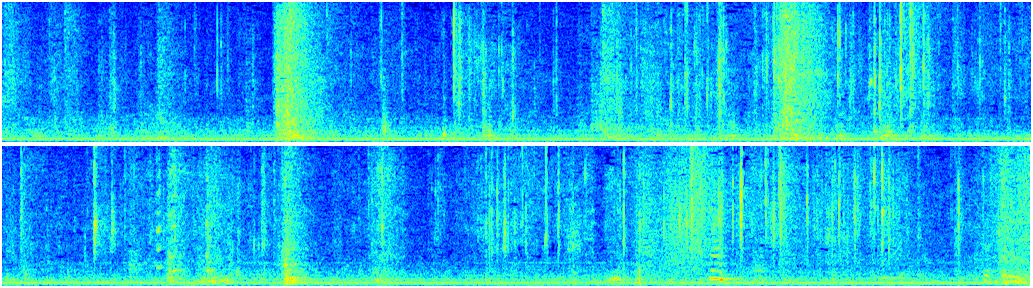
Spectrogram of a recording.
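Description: Thin plastic reflector sheet of an LCD TV backlight crackling and clicking as it is handled and pressed down by hand over the LED strips, with the loudest crackles about one and a half and four seconds in. A steady low hum runs underneath.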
